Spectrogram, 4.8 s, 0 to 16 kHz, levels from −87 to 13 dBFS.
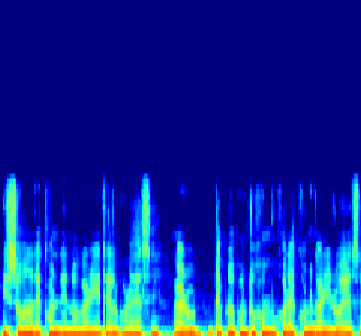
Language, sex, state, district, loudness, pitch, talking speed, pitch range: Assamese, male, Assam, Sonitpur, -12 LUFS, 130 Hz, 185 wpm, 125-145 Hz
